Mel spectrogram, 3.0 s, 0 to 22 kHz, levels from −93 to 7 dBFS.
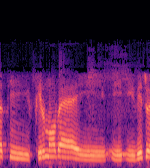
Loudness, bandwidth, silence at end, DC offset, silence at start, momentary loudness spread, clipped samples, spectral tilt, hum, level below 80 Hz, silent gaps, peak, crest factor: -14 LUFS; 6.8 kHz; 0 s; under 0.1%; 0 s; 7 LU; under 0.1%; -7.5 dB/octave; none; -54 dBFS; none; -2 dBFS; 12 dB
